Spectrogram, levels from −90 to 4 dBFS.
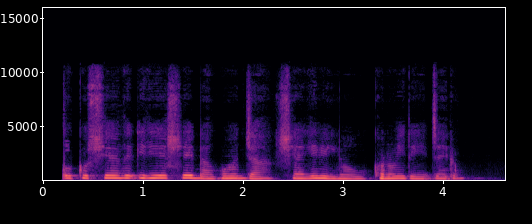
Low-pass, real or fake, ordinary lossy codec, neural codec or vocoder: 10.8 kHz; fake; AAC, 48 kbps; codec, 24 kHz, 0.9 kbps, WavTokenizer, medium music audio release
